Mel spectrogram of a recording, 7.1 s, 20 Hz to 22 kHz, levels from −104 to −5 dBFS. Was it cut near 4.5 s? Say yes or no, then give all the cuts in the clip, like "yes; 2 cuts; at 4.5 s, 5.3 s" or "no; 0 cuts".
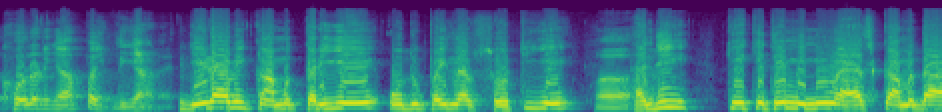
no; 1 cut; at 1.4 s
